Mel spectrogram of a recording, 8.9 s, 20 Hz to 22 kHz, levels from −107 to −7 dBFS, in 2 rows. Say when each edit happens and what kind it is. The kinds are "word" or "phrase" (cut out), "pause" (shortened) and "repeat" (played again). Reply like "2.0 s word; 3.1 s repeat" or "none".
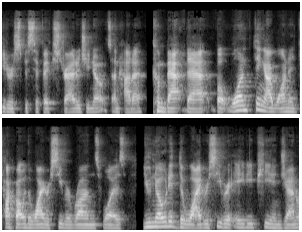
2.2 s pause; 4.4 s word; 6.5 s pause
